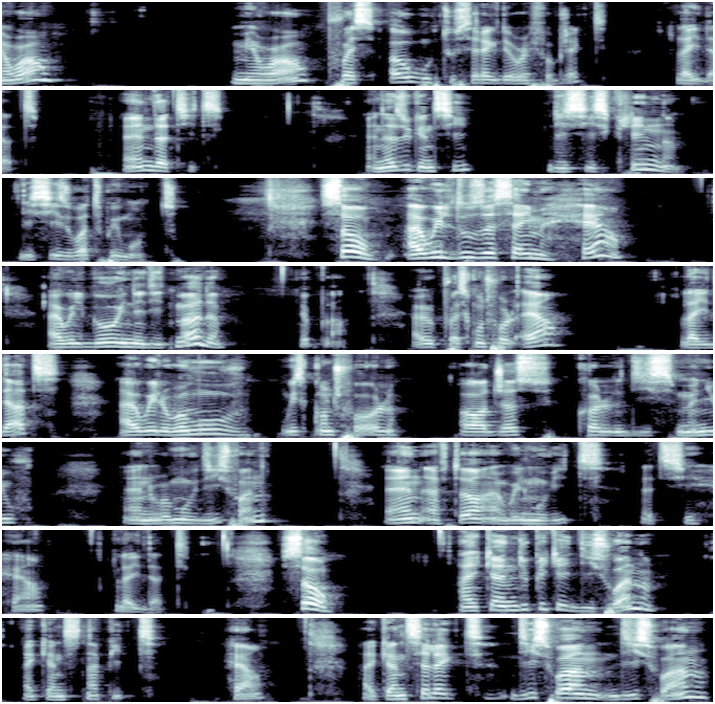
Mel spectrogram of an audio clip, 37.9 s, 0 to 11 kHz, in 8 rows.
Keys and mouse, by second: 0.5 space, 3.8-4.6 drag, 4.6-5.3 middle drag, 5.6-12.6 middle drag, 12.6 click, 13.1-14.5 middle drag, 14.5 Tab, 17.2 ctrl+r, 19.0 shift+q, 21.5 shift+q, 26.0-27.1 middle drag, 27.1 g, 28.7 ctrl+middle click, 29.3 Tab, 29.8-30.9 shift+middle drag, 30.9 click, 32.2 shift+d, 34.6-35.7 shift+middle drag, 35.7 shift+click.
